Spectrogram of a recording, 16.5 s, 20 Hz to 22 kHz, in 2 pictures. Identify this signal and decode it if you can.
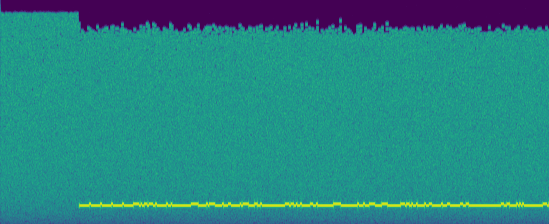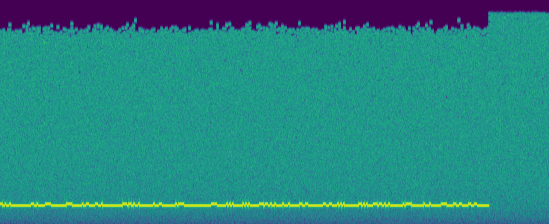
RTTY (45.45 baud, 170 Hz shift), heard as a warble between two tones, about 1950 Hz centre. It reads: 53730 05199 27886 09920 73966 18864 31988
